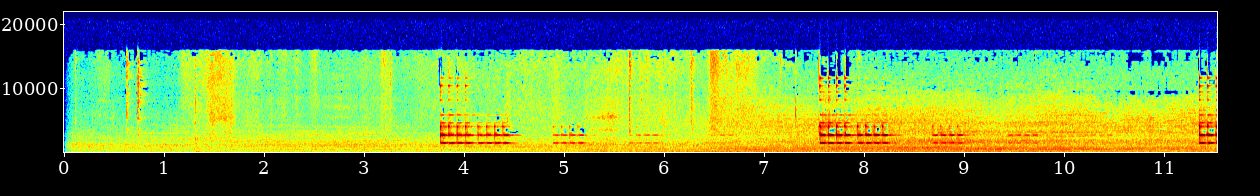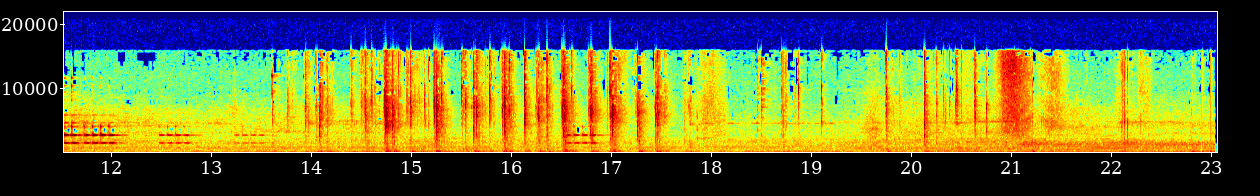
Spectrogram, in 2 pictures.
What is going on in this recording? It started with a phone ringing, followed by typing on the keyboard. This all while the window was open an street noise was coming into the room.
